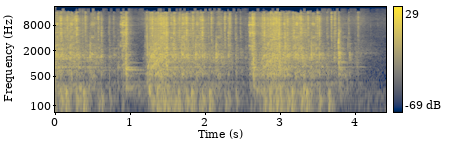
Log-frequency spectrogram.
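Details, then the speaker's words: Honda EZ1800 generator reported hard to start and running only on choke: a cold start with fuel on, choke on and switch at run gives two hard pulls that spin it briefly but it never fires; this is a fuel supply problem. "So it won't start."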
